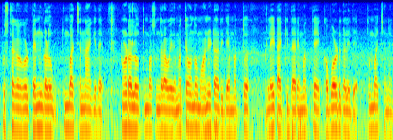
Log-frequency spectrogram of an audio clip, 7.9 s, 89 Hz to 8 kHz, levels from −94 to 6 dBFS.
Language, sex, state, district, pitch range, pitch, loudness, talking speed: Kannada, male, Karnataka, Shimoga, 115-130 Hz, 120 Hz, -19 LUFS, 145 wpm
